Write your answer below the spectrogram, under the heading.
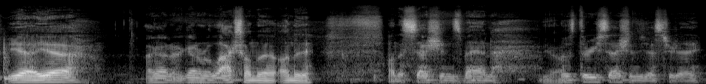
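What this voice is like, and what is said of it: Hoarse, strained voice. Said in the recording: “I lost like my voice. ... Lost my voice.”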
